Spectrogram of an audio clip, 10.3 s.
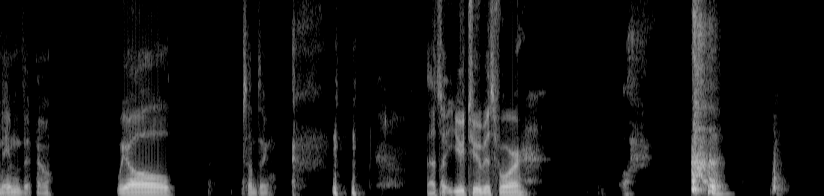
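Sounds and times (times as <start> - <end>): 
speech: 0.0 - 0.8, 1.5 - 2.2, 3.0 - 4.6, 5.3 - 6.7, 7.8 - 8.0, 8.7 - 9.8
loud sneeze or cough: 8.6 - 9.2.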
